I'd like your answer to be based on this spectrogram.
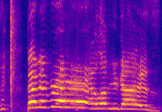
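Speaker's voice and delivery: high, loud, drawn-out cheer; over-the-top celebratory yell; ecstatic shout. Real, not acted. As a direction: holler it with gushing delight. Celebrates correct guess.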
